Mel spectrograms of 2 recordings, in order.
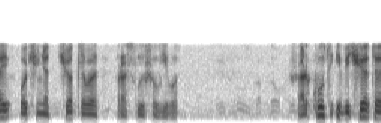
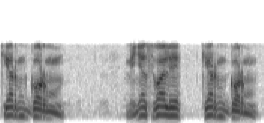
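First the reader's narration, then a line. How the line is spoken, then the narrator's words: Shouted into ear. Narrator (Russian): невольник, прозванный должником, прокричав в ухо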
